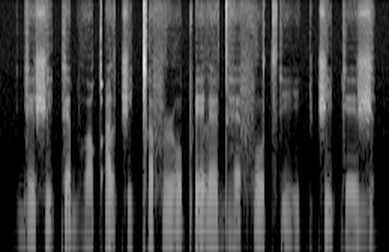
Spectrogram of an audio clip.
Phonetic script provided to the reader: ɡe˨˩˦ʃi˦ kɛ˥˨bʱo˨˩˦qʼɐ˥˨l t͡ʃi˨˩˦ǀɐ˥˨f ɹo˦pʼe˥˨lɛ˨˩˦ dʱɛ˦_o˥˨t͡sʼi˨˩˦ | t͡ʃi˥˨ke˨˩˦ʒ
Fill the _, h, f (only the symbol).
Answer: f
